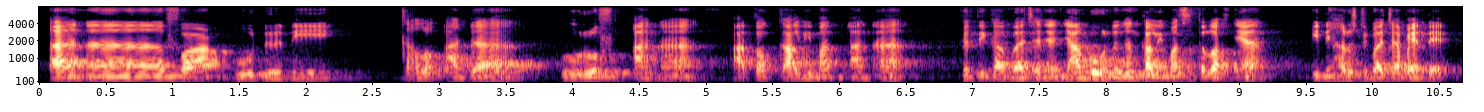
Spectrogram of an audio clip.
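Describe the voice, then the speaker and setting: A man's voice: mid-range voice, normal speed, darkish tone, highs cut off. Male mosque teacher in an echoey hall. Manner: asks the audience questions and answers them himself; addresses listeners as Pak, Bapak Ibu. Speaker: Islamic teacher. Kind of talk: dawn mosque study lecture.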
